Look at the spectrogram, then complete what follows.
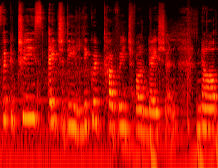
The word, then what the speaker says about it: Catrice: It's the Catrice, girl, it's bougie, you gotta say it like that. It's the Catrice HD Liquid Coverage Foundation.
